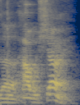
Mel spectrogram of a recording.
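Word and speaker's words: הושע: Hosea, how you say it in the Hebrew, is Hawashai, which means deliver, see?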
